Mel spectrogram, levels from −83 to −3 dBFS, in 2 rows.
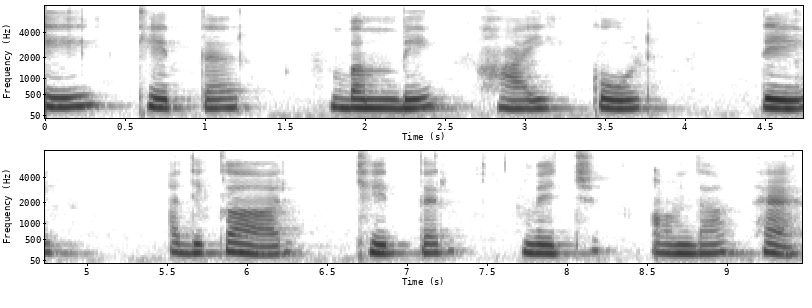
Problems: none marked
